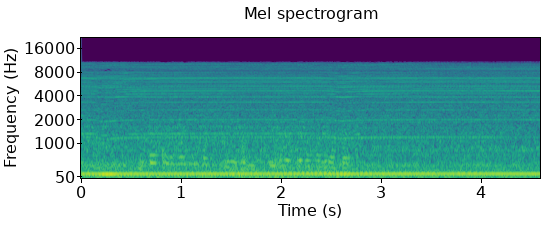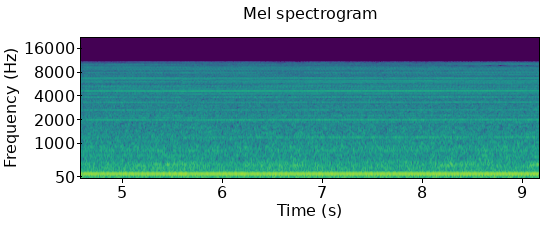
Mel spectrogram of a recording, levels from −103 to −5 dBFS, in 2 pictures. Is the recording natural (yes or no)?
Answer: yes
